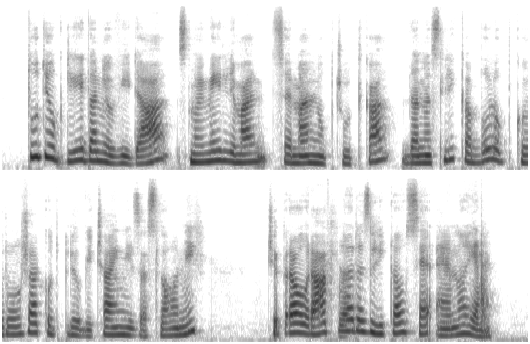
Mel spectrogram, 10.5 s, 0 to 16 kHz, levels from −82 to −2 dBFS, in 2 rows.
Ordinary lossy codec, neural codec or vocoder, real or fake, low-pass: none; codec, 44.1 kHz, 2.6 kbps, DAC; fake; 14.4 kHz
